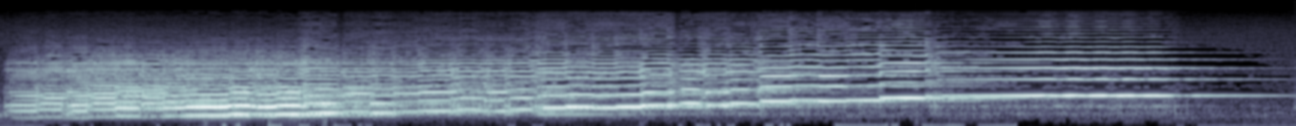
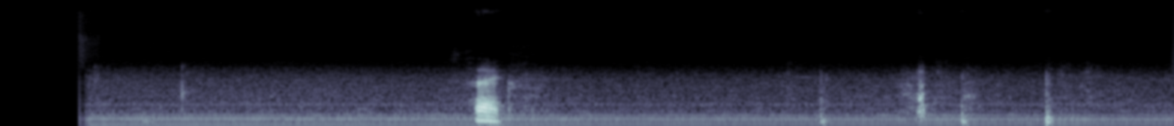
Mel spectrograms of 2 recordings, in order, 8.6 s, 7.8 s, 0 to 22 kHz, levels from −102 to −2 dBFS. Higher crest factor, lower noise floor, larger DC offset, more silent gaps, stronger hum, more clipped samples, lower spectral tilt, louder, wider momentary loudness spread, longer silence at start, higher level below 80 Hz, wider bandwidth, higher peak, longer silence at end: second, 14 dB vs 28 dB; second, -36 dBFS vs -51 dBFS; neither; neither; neither; neither; second, -1 dB/octave vs -12 dB/octave; first, -12 LUFS vs -27 LUFS; second, 9 LU vs 25 LU; second, 0.05 s vs 3.15 s; second, -70 dBFS vs -54 dBFS; first, 14.5 kHz vs 3 kHz; first, 0 dBFS vs -6 dBFS; second, 0.2 s vs 0.8 s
